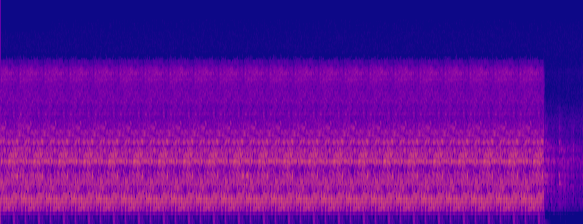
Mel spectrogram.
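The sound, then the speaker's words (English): A rented electric generator runs with a steady mechanical drone and a rapid, regular low pulsing, then cuts off abruptly near the end. “That's the generator we had to rent. So we have some electricity.”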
